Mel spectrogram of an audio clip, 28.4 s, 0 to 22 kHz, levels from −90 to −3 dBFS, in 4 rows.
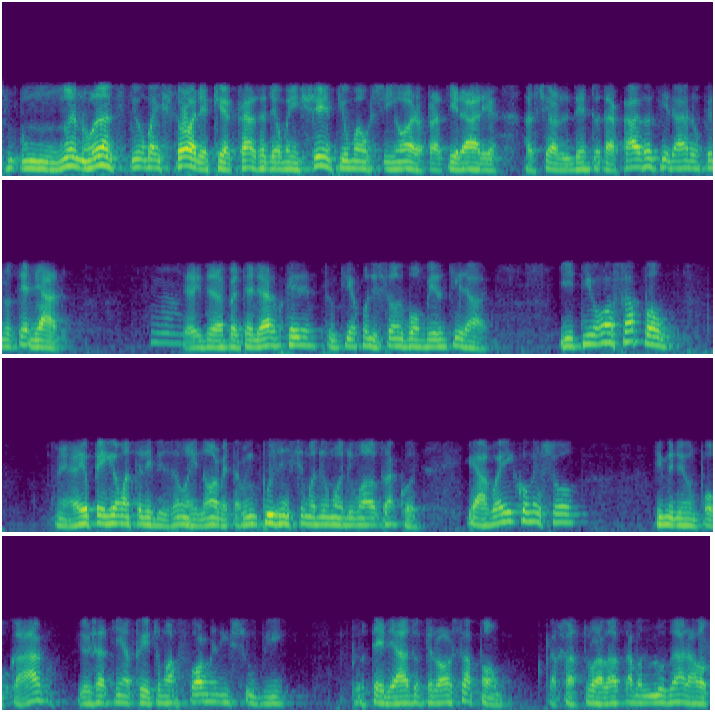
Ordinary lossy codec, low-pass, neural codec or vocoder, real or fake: Opus, 32 kbps; 3.6 kHz; codec, 24 kHz, 3 kbps, HILCodec; fake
